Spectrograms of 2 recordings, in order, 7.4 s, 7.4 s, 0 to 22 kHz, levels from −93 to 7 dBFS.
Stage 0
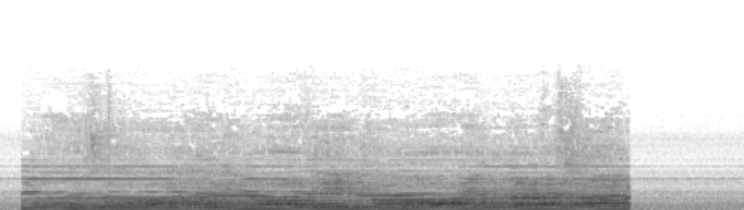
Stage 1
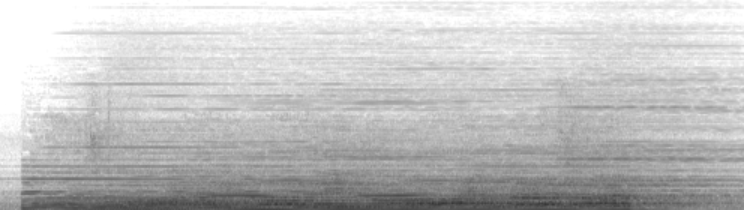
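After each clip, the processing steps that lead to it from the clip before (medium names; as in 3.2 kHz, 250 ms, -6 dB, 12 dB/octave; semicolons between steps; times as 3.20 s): pitch-shifted reverb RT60 3.6 s, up +12 st, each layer -8 dB, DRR 5.5 dB; trim +2 dB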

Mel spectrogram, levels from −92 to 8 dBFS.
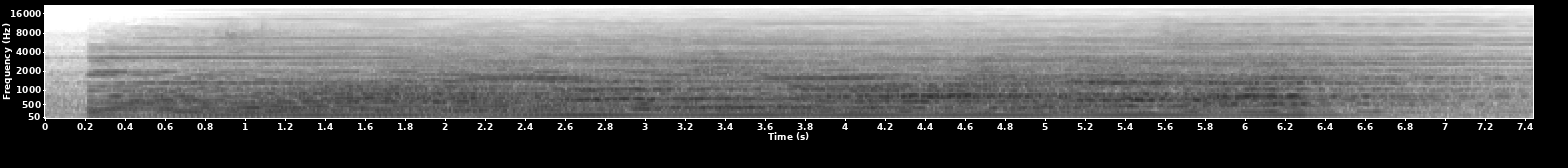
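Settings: flange 1.1 Hz, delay 8.7 ms, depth 5 ms, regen +61%; trim +7.5 dB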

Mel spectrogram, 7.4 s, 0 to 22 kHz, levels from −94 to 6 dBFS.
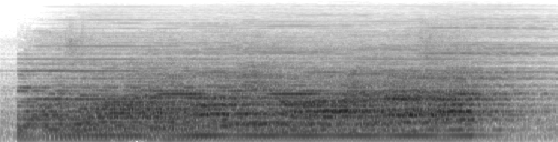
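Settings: dynamic bell 1.3 kHz, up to +8 dB, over -32 dBFS, Q 0.82; trim -1 dB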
